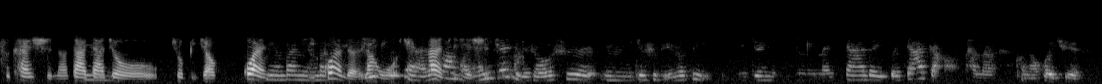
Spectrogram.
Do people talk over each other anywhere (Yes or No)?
Yes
